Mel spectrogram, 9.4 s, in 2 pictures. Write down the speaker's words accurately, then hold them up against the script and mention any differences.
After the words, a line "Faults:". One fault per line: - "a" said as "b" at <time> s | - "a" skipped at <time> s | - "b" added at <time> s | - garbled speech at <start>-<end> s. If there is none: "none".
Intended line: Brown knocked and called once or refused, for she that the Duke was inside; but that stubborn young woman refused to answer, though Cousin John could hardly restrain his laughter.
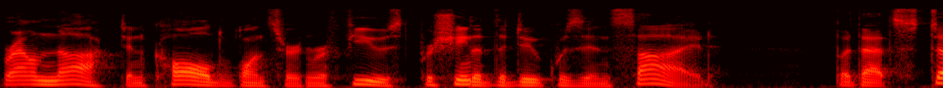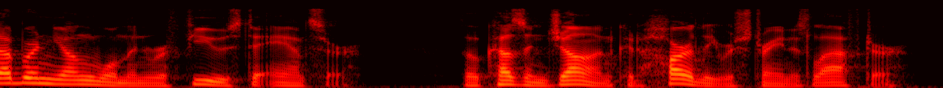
Brown knocked and called once or refused, for she that the Duke was inside; but that stubborn young woman refused to answer, though Cousin John could hardly restrain his laughter.
Faults:
none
